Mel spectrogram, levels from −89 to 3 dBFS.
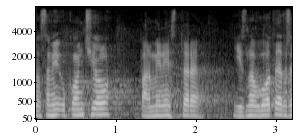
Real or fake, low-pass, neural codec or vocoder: fake; 7.2 kHz; vocoder, 22.05 kHz, 80 mel bands, Vocos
